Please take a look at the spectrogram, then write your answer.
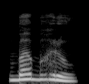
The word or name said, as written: ಭೂಭಾರ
